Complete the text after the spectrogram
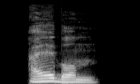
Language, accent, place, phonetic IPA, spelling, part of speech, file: German, Germany, Berlin, [ˈalbʊm], Album, noun, De-Album.ogg
- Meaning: album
